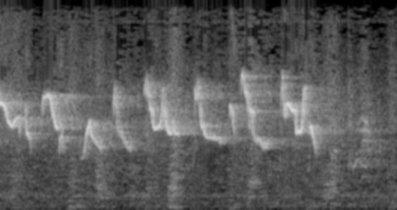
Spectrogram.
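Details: A warbling white-eye singing on an electric wire pours out a rapid, high, thin twitter of sweet slurred notes, each dipping downward, tumbling on without pause.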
